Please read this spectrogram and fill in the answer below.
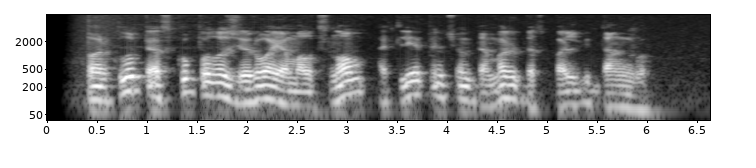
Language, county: Lithuanian, Klaipėda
